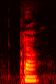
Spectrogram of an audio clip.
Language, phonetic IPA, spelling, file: Polish, [pra], pra-, LL-Q809 (pol)-pra-.wav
